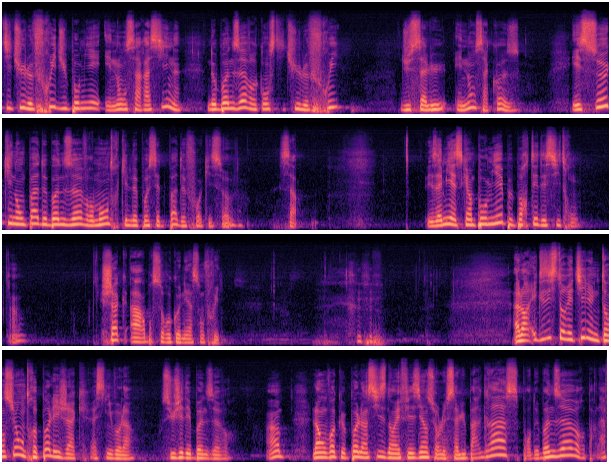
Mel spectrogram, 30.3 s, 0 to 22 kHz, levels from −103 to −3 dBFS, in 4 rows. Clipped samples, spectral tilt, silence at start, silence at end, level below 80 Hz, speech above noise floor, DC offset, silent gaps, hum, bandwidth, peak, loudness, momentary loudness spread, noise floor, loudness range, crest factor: under 0.1%; -5 dB/octave; 0 s; 0 s; -62 dBFS; 46 dB; under 0.1%; none; none; 14 kHz; -8 dBFS; -26 LUFS; 14 LU; -72 dBFS; 8 LU; 20 dB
